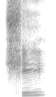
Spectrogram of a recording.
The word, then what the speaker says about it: chi: It's named after the Greek letter chi, which looks like an X. It's pronounced chi, but verbal structure and Hebraisms.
